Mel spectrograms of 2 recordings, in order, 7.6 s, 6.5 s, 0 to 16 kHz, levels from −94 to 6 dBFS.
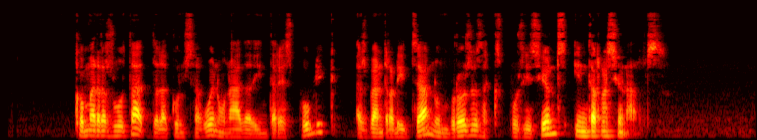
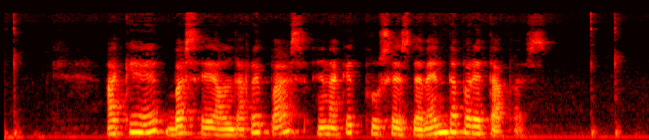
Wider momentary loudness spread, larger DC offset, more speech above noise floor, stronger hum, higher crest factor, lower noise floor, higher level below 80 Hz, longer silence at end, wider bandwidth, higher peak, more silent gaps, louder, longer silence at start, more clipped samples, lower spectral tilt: second, 14 LU vs 20 LU; neither; first, 51 dB vs 30 dB; neither; first, 24 dB vs 18 dB; first, -79 dBFS vs -58 dBFS; second, -74 dBFS vs -60 dBFS; first, 0.95 s vs 0.3 s; about the same, 11.5 kHz vs 11.5 kHz; first, -6 dBFS vs -12 dBFS; neither; about the same, -29 LUFS vs -29 LUFS; first, 0.75 s vs 0.05 s; neither; about the same, -5.5 dB/octave vs -5.5 dB/octave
